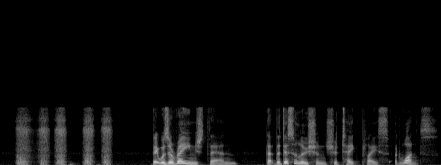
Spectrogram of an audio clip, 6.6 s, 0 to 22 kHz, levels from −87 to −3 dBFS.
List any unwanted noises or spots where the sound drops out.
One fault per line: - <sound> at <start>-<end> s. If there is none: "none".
- sniff at 0.2-1.8 s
